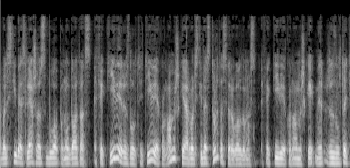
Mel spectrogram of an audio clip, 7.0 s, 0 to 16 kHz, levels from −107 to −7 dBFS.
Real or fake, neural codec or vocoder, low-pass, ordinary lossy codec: fake; vocoder, 44.1 kHz, 128 mel bands, Pupu-Vocoder; 14.4 kHz; MP3, 48 kbps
